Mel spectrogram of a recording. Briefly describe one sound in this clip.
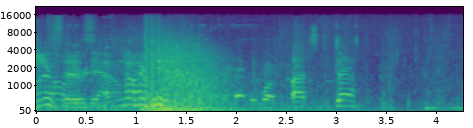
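An explosion booms and rumbles away.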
